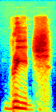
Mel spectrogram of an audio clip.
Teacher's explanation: It's Bridge, not Breed, not Bridie. Bridge, because that D is sitting next to a slender I, so it sounds like a J sound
